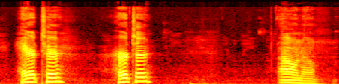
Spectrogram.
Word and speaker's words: Huerter: MG Nash says, Huerter is pronounced Herter.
